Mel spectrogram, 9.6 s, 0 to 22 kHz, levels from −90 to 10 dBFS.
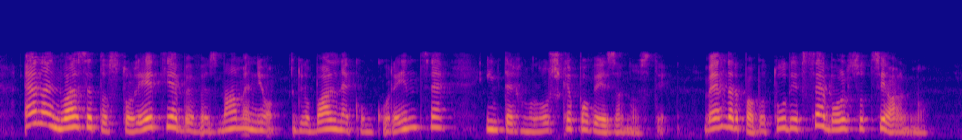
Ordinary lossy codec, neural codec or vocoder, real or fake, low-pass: none; codec, 16 kHz, 16 kbps, FunCodec, trained on LibriTTS, 50 frames a second; fake; 5.4 kHz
